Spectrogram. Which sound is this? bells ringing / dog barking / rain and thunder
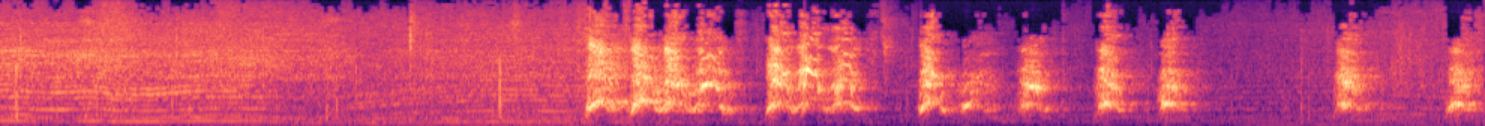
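dog barking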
